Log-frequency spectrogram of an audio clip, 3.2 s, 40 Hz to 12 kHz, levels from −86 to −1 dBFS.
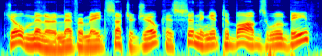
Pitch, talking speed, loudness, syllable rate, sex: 120 Hz, 260 wpm, -17 LUFS, 5.5 syllables/s, male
